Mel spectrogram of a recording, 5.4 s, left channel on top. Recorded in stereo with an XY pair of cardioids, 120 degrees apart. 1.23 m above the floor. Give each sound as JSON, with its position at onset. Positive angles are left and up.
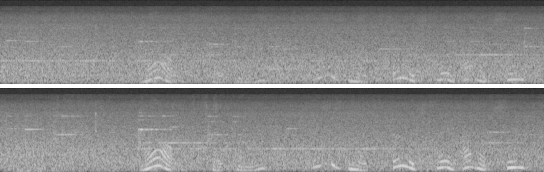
{"t": 1.4, "sound": "a woman speaking", "azimuth_deg": -35, "distance_m": 0.8}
